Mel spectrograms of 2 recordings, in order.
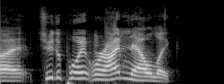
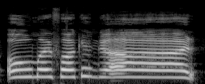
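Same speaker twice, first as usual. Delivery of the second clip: higher, slow, stunned oh my God; amazed gasp; 8 semitones higher, slower than usual. Retold or imitated. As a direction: drag it out in disbelief. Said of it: "Everyone's like".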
